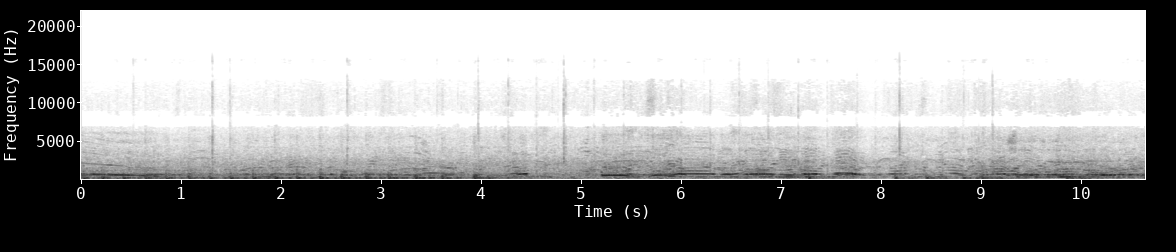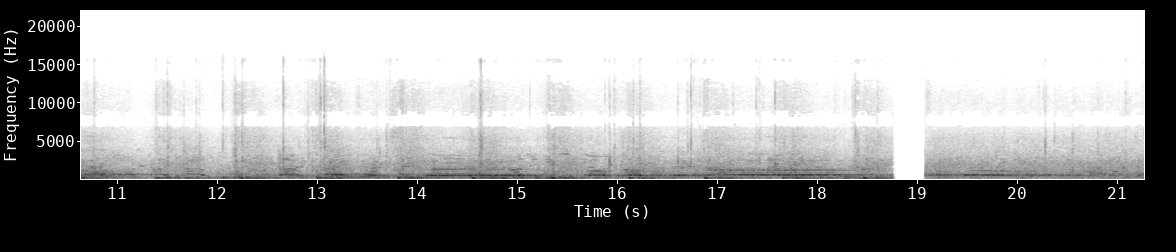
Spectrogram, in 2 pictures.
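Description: Men in the crowd shout excitedly up close.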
